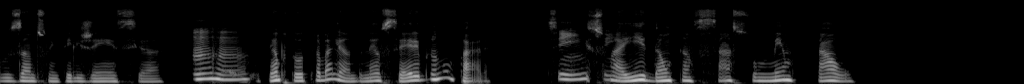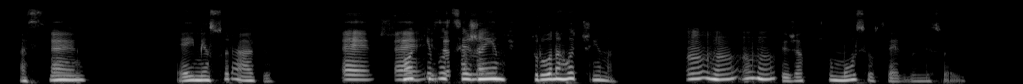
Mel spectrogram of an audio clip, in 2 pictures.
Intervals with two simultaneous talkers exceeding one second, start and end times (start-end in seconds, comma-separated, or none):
14.0-15.4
